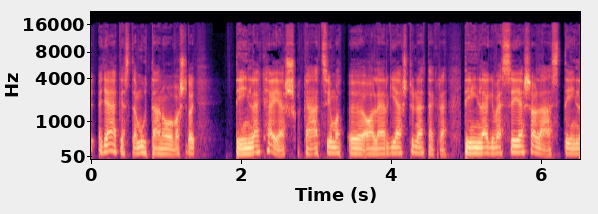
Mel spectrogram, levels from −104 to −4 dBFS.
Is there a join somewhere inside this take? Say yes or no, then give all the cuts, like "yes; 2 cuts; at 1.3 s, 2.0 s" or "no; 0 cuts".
yes; 4 cuts; at 1.3 s, 2.7 s, 3.4 s, 4.9 s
